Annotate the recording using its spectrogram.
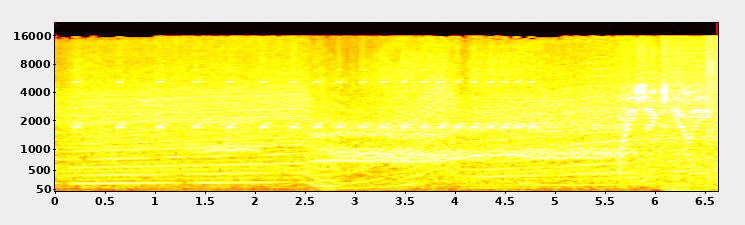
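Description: A racing car engine roars steadily, dropping in pitch as it shifts gear and then climbing again.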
